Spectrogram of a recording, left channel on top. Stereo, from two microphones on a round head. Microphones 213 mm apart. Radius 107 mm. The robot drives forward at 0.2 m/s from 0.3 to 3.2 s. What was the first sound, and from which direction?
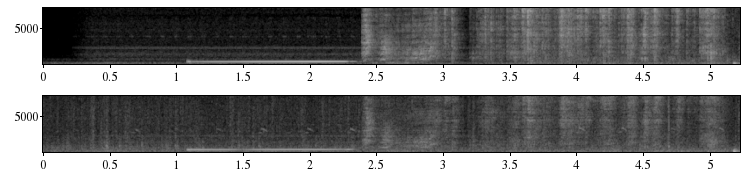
An alarm, 15° right (ahead or behind).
